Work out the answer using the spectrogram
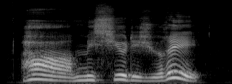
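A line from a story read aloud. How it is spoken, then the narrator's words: Exclaiming. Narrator (French): s'exclame M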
